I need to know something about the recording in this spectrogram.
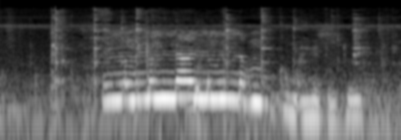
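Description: Metal spoons and forks clinking on plates during a meal. About a second in, a high voice holds one long note for about a second and a half, the loudest sound here, followed by a lower voice making short sounds.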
